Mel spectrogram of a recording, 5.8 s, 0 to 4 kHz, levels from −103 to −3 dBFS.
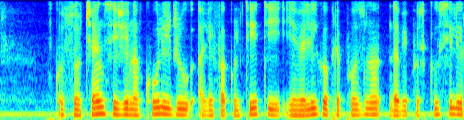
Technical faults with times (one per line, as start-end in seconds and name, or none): none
